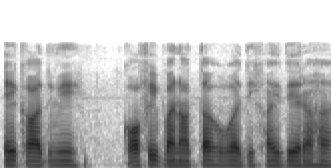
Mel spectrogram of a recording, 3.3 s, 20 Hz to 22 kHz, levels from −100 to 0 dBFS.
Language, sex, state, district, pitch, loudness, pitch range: Hindi, male, Jharkhand, Ranchi, 100 Hz, -20 LUFS, 100-105 Hz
